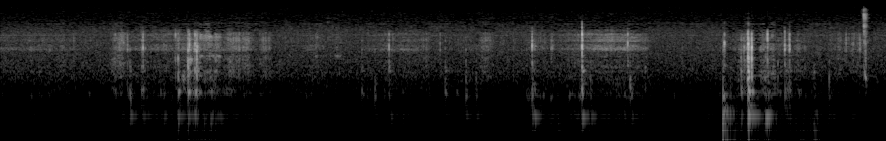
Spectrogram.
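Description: Handling noise on a rifle-mounted thermal scope as the rifle is swung around: three bursts of rustling and rubbing with sharp knocks and clicks, the loudest near the end.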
